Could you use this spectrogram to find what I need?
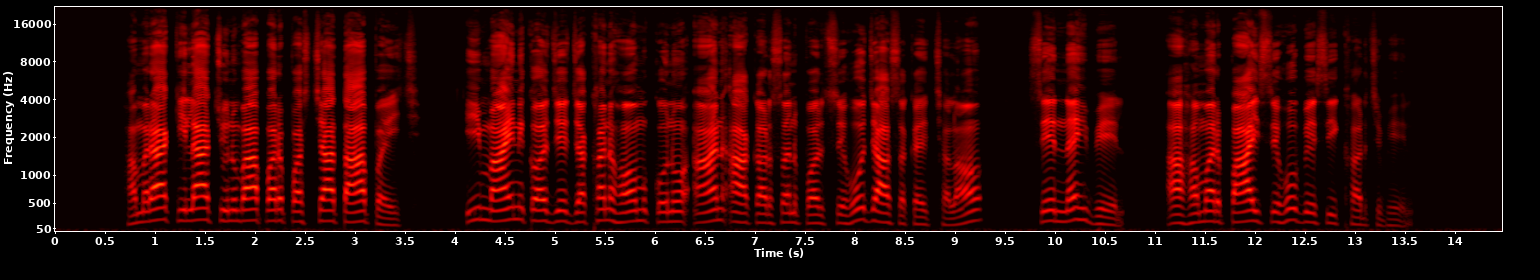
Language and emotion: Maithili, sad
